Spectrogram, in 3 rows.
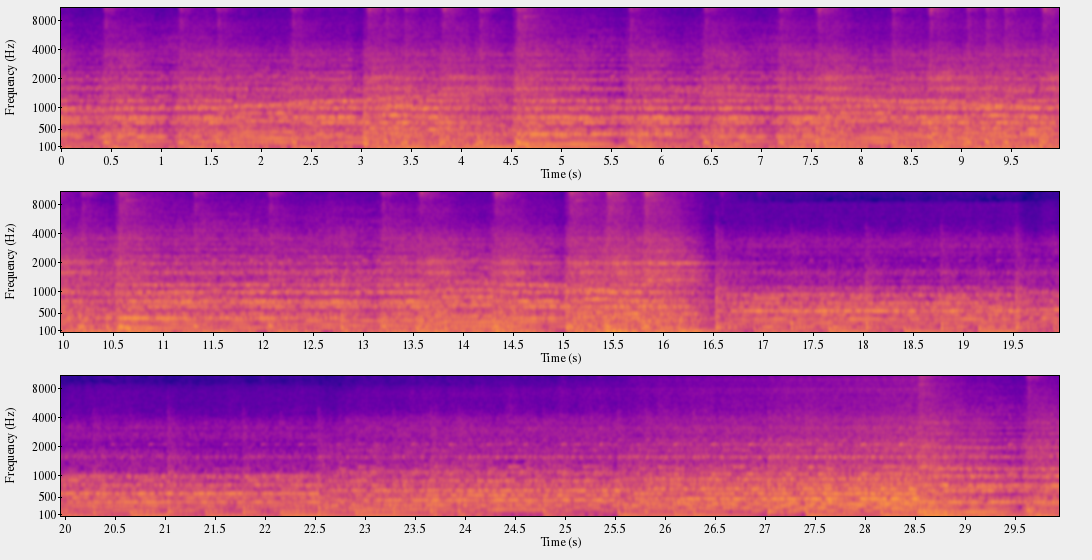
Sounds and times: Music: 0:00.0 - 0:29.9.

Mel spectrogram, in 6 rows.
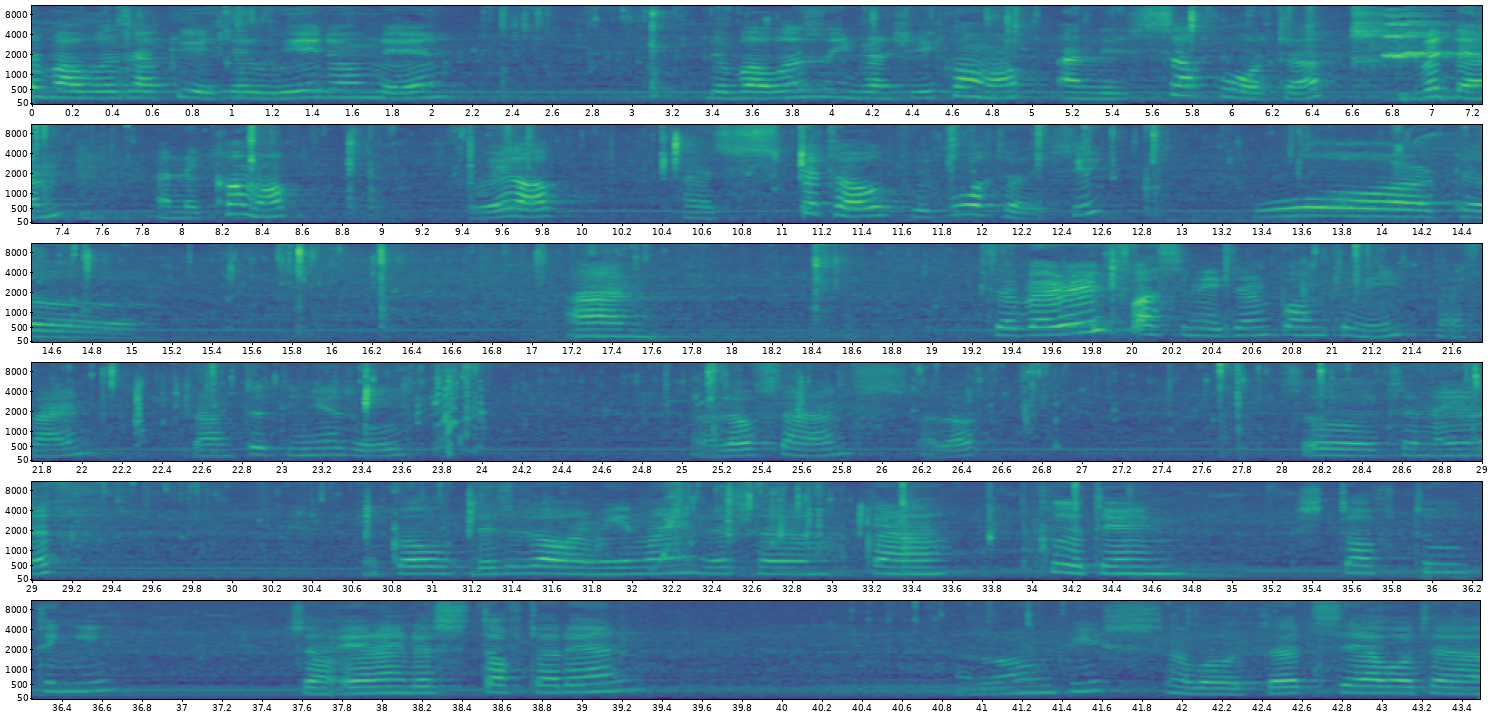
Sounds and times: Pump (liquid): 0:00.0 - 0:43.4
Water: 0:00.0 - 0:43.4.

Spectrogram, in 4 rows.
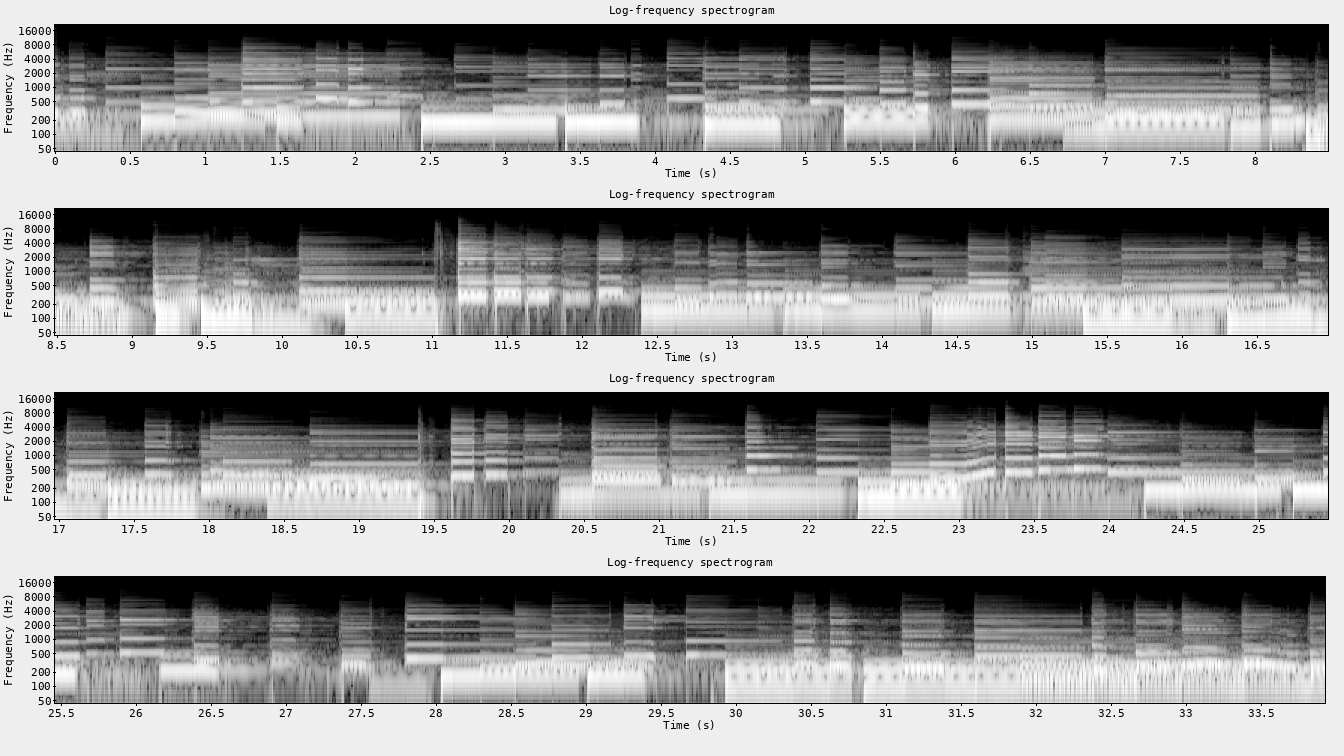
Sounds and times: Electric guitar: 0:00.0 - 0:33.9.

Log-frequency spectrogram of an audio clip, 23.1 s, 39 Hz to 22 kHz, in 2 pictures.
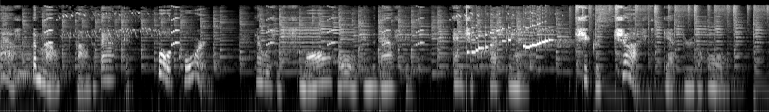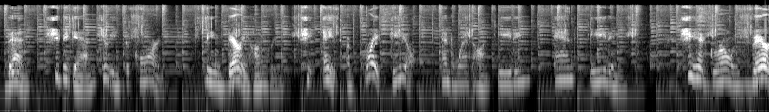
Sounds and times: Speech: 0:00.0 - 0:03.2, 0:03.8 - 0:08.0, 0:08.6 - 0:11.0, 0:11.6 - 0:21.0, 0:21.8 - 0:23.0
Music: 0:00.0 - 0:23.0.

